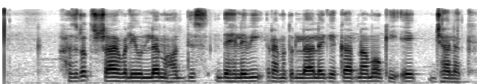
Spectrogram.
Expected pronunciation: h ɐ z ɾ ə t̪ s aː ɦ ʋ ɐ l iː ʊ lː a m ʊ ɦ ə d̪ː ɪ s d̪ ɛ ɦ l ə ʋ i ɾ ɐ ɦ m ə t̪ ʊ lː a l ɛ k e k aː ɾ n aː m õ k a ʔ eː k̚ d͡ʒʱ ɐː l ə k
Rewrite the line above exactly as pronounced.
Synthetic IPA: h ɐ z ɾ ə t̪ ʃ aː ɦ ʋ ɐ l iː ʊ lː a m ʊ ɦ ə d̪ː ɪ s d̪ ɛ ɦ l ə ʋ i ɾ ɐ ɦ m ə t̪ ʊ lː a l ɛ k e k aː ɾ n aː m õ k i ʔ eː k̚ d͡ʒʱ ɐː l ə k

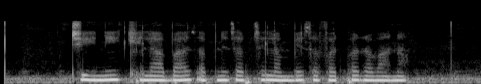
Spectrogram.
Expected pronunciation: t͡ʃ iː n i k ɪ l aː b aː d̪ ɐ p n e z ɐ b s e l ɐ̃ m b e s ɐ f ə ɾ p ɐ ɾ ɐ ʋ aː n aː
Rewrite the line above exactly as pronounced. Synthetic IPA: t͡ʃ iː n i kʰ ɪ l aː b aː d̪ ɐ p n e s ɐ b s e l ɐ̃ m b e s ɐ f ə ɾ p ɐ ɾː ɐ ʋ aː n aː

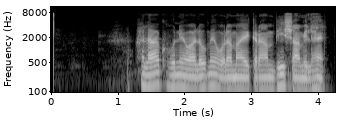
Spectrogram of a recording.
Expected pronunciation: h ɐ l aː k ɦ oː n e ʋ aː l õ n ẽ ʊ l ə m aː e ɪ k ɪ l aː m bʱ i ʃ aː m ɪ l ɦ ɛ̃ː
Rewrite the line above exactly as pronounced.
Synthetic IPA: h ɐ l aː k ɦ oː n e ʋ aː l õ m ẽ ʊ l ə m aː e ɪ k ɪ ɾ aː m bʱ i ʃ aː m ɪ l ɦ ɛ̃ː

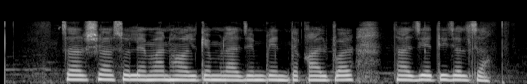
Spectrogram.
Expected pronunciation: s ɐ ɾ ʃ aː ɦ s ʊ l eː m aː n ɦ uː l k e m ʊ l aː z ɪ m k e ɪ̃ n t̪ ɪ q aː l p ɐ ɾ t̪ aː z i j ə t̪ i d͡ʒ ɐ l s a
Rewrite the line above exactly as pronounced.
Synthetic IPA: s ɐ ɾ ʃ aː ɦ s ʊ l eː m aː n ɦ ɔː l k e m ʊ l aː z ɪ m k e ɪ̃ n t̪ ɪ q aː l p ɐ ɾ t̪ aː z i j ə t̪ i d͡ʒ ɐ l s a

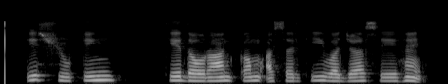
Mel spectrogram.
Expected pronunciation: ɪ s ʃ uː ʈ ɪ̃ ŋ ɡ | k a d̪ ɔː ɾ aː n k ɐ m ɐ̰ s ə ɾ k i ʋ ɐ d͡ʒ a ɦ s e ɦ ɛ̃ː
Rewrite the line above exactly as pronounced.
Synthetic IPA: ɪ s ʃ uː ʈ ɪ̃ ŋ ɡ | k e d̪ ɔː ɾ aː n k ɐ m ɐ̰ s ə ɾ k i ʋ ɐ d͡ʒ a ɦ s e ɦ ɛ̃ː

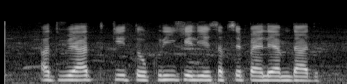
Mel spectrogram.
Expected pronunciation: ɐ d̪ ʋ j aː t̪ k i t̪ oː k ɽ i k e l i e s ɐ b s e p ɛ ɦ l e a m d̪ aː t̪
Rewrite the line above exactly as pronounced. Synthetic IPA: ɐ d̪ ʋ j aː t̪ k i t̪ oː k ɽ i k e l i e s ɐ b s e p ɛ ɦ l e ɐ m d̪ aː d̪

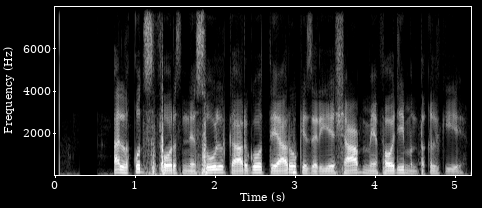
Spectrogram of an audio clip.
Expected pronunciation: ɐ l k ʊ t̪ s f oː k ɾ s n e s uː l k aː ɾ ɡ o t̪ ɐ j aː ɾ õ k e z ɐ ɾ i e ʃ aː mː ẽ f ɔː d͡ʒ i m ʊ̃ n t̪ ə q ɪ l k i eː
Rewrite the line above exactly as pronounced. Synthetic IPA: ɐ l q ʊ d̪ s f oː ɾ s n e s uː l k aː ɾ ɡ o t̪ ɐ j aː ɾ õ k e z ɐ ɾ i e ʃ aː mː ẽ f ɔː d͡ʒ i m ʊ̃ n t̪ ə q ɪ l k i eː

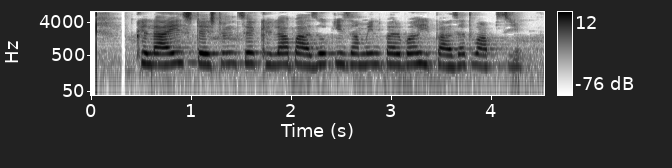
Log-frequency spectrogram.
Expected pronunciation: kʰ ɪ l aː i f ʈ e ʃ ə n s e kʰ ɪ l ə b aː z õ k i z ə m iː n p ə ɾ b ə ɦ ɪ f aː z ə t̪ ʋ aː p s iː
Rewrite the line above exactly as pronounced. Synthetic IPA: kʰ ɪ l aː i s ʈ e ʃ ə n s e kʰ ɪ l a b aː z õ k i z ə m iː n p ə ɾ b ə ɦ ɪ f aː z ə t̪ ʋ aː p s iː

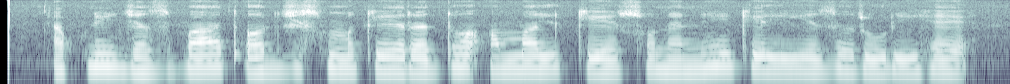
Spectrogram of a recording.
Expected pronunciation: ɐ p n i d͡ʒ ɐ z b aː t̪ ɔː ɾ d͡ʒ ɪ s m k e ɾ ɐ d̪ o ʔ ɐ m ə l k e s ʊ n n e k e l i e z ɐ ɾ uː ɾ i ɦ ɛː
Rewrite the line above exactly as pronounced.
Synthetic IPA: ɐ p n i d͡ʒ ɐ z b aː t̪ ɔː ɾ d͡ʒ ɪ s m k e ɾ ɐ d̪ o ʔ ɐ m ə l k e s ʊ n n e k e l i e z ɐ ɾ uː ɾ i ɦ ɛː

